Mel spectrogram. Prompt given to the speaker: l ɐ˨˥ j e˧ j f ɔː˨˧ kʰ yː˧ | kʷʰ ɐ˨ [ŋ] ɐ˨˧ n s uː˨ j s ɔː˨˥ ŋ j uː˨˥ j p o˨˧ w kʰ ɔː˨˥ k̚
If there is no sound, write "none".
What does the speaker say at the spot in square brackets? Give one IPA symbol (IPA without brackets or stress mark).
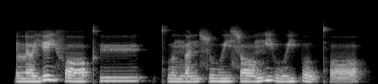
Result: ŋ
